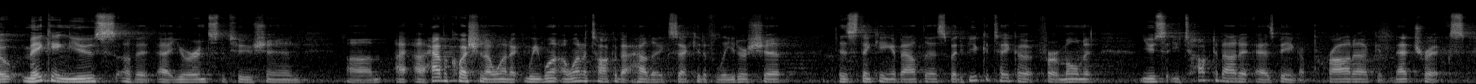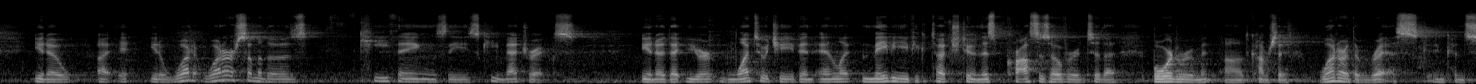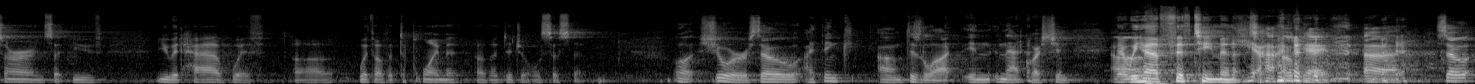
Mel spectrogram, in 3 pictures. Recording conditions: live audience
